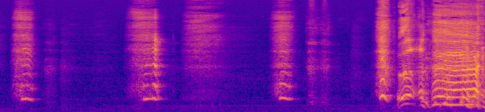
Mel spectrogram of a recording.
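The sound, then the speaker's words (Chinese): A voice imitates someone gasping for air, unable to breathe during a pneumothorax (collapsed lung): three sharp, strained inhalations with a nasal tinge, then a louder, longer run of raspy, choking gasps at the end. “真的，哦不对不对，我那声音还带有一点那个鼻腔共鸣， 嗯， 对对对，是这样是这样，因为气胸， 他他到一个点之后就可以呼吸了”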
